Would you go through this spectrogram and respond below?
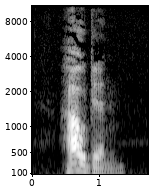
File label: "houden", Dutch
